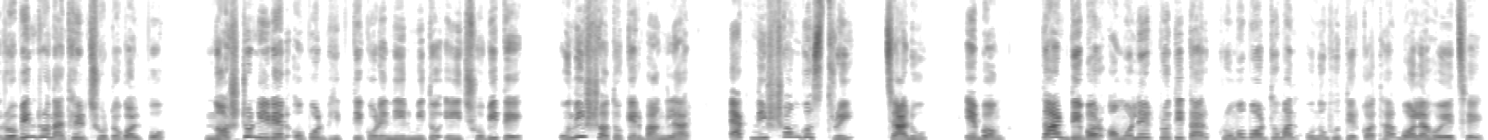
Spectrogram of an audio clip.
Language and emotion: Bengali, neutral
